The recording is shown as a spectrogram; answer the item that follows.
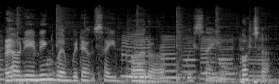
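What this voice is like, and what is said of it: English accent. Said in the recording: “if you have an English accent”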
